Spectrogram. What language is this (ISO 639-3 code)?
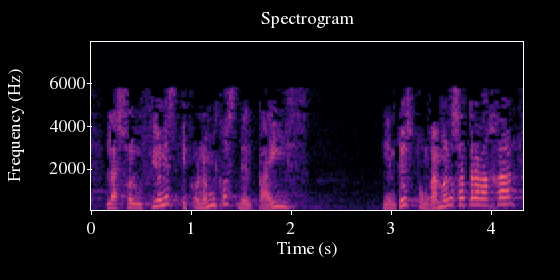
spa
